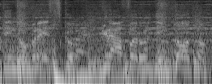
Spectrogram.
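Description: Romanian hip hop track: rapped vocals over a beat with a steady bass line and a deep, falling kick drum about half a second in.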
